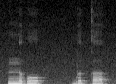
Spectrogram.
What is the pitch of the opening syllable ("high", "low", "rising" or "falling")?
high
